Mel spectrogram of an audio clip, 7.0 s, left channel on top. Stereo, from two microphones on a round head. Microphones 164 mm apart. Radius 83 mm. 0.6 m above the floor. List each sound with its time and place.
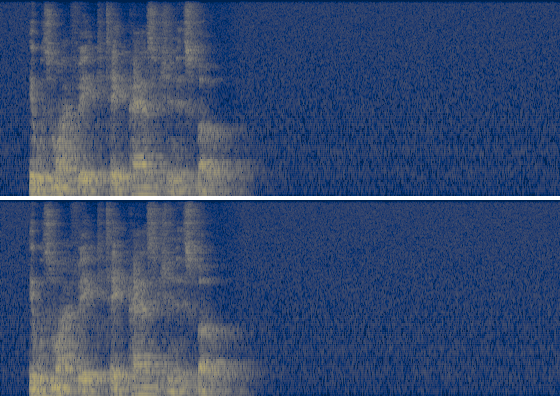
0.4 s a man speaking: 5° right (ahead or behind), 0.6 m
